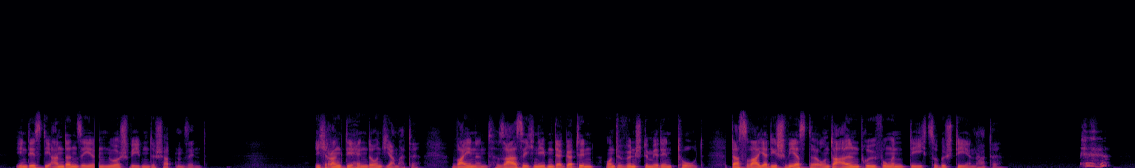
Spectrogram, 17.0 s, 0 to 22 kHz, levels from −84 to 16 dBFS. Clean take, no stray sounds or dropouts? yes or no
no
